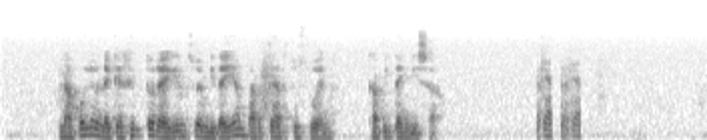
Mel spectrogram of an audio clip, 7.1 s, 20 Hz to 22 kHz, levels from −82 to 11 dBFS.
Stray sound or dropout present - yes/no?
yes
